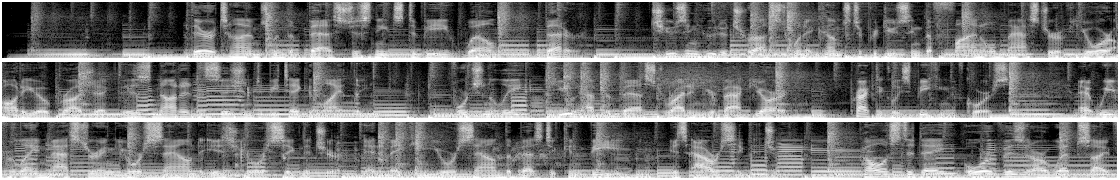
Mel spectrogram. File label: Relaxed Conversational Voiceover Spot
